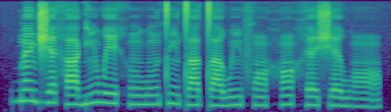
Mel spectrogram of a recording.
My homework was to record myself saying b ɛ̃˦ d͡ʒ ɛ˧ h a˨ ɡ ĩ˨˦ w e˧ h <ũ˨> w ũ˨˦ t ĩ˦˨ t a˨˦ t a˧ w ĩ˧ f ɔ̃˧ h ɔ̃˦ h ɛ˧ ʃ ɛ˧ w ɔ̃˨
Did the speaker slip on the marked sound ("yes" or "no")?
no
